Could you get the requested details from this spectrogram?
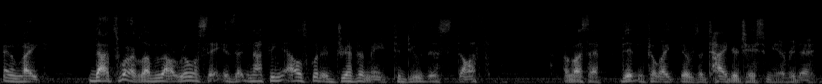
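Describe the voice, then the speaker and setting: Earnest gravelly-voiced man in his fifties. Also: mid-range voice, fairly even intonation, fast talker, a little mellow, a little hiss or hum. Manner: earnest and emotional, with casual "like" fillers. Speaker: guest sharing his story. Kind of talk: candid personal storytelling.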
